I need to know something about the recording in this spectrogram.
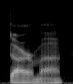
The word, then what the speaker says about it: dharma: That's his teaching pronounced dharma.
